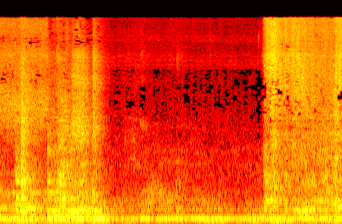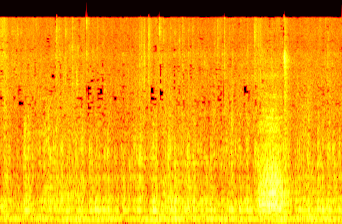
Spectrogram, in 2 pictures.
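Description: Batter-coated bread pakora deep-frying in hot oil in a kadai: a steady sizzle and bubbling that starts about a third of the way in, after a short near-silent gap, with a brief louder burst about six seconds in.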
